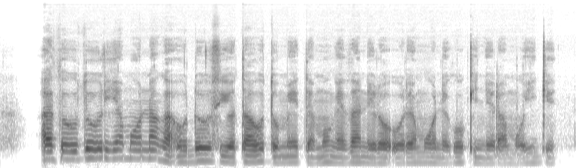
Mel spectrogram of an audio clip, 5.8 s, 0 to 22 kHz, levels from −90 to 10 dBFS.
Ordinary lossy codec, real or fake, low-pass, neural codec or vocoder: none; fake; none; vocoder, 44.1 kHz, 128 mel bands every 512 samples, BigVGAN v2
